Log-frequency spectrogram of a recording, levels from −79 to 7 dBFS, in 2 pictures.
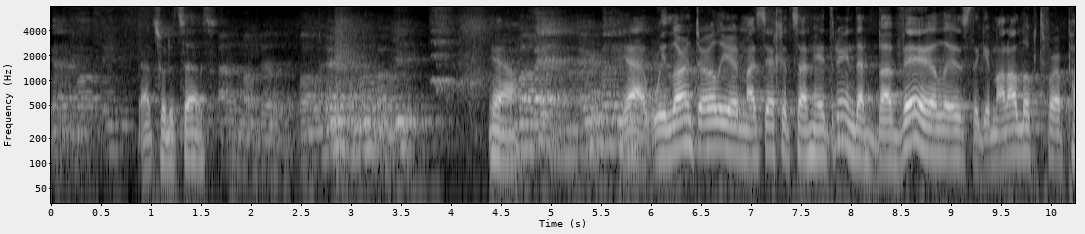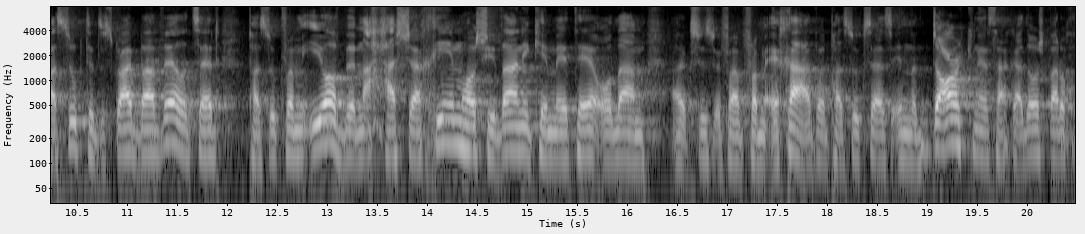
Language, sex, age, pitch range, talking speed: English, male, 30-49, 115-150 Hz, 130 wpm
